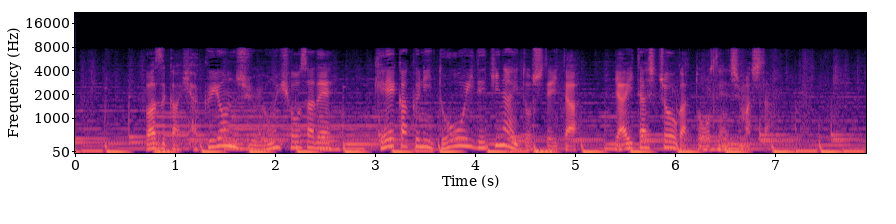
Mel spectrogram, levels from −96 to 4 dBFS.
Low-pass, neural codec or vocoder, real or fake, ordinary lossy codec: none; none; real; none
